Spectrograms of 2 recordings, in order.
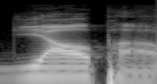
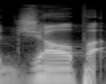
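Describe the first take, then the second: First: YALPA begun with a Y sound; Y pronunciation. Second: JALPA begun with an English J; hard J pronunciation. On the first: Host unsure of the car's name, Yalpa with Y sound. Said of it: "Is the J silent?". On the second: Host offering the other reading, Jalpa with hard J. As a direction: sound the J in "Jalpa". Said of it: "I don't know how to pronounce". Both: Shown as a demonstration.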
